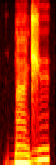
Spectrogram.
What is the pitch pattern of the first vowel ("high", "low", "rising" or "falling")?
low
